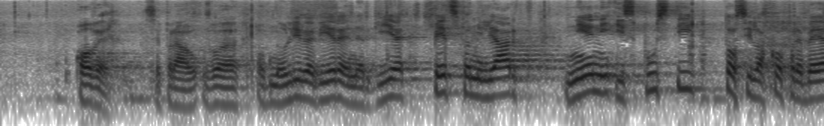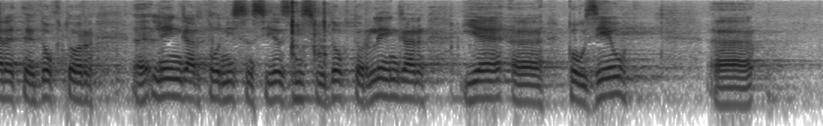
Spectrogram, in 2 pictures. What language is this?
Slovenian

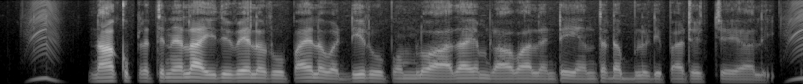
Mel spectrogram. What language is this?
Telugu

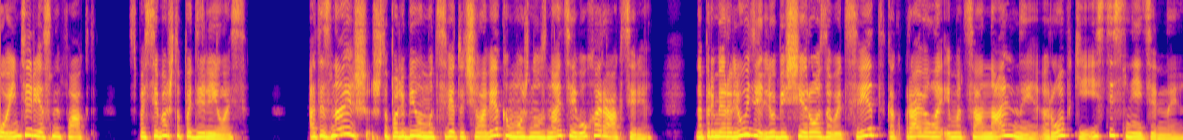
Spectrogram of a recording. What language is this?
Russian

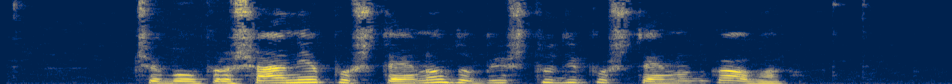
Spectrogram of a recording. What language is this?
Slovenian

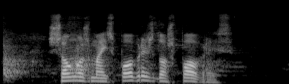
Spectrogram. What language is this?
Galician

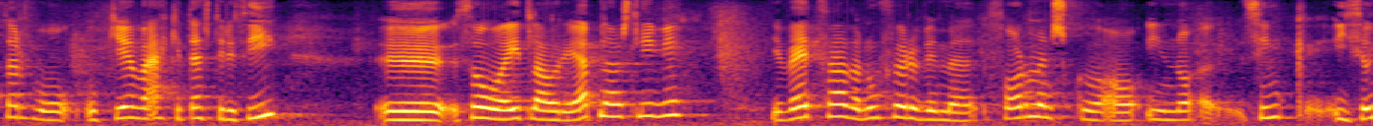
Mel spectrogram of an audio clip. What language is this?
Icelandic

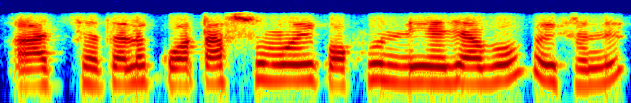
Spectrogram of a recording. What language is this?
Bangla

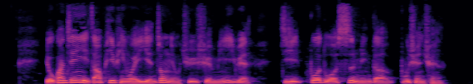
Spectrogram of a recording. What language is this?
Chinese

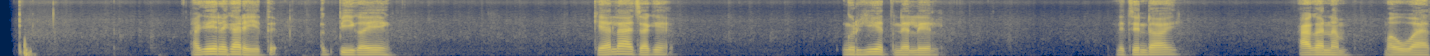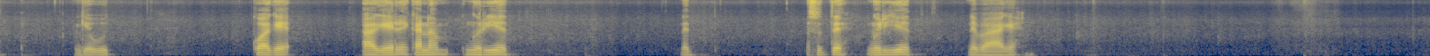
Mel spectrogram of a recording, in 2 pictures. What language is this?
Kalenjin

